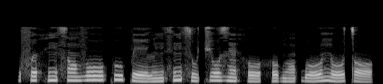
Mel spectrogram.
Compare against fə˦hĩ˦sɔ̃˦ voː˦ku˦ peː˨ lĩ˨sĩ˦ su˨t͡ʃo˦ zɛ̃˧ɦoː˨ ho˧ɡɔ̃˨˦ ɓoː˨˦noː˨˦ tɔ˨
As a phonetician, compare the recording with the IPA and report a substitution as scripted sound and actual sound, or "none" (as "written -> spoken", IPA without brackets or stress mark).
ɦ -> h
